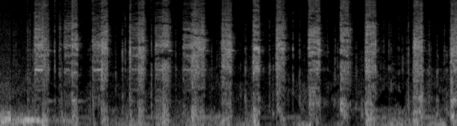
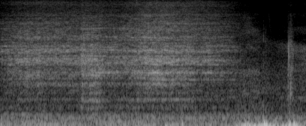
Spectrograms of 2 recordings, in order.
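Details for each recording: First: After brake repair (noise caused by rotor dust shields, now cleared), wheel spun: light rhythmic swish about two and a half times a second, soft even pad rub, no grinding; normal light brake pad contact. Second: the more I think it is the dust shield the backing plate on the brakes rubbing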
